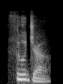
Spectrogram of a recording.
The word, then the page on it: thuja: Indian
